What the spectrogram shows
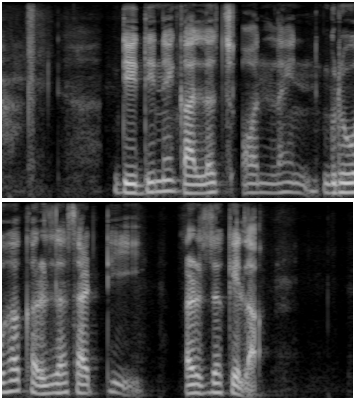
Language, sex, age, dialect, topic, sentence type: Marathi, male, 60-100, Northern Konkan, banking, statement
